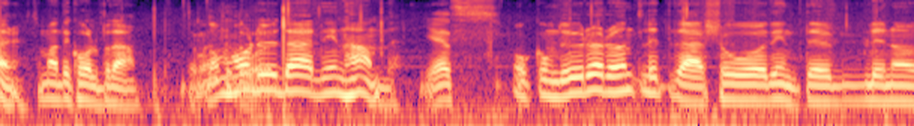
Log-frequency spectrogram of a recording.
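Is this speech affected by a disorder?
No.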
